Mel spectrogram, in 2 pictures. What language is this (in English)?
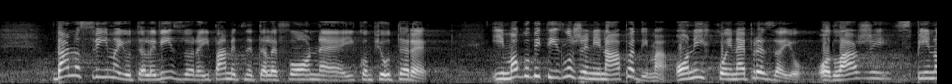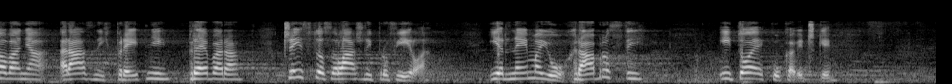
Serbian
